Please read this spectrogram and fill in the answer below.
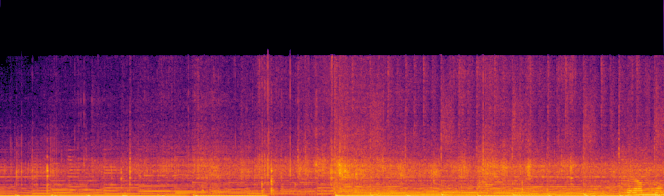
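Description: Chopped onion, leek, celery and garlic sizzling in oil in a pot as they are stirred with a wooden spoon, the start of a sofrito (refrito), with background music playing over it.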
